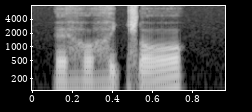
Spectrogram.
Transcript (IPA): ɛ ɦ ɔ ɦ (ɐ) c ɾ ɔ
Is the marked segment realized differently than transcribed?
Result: no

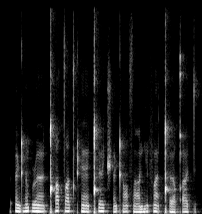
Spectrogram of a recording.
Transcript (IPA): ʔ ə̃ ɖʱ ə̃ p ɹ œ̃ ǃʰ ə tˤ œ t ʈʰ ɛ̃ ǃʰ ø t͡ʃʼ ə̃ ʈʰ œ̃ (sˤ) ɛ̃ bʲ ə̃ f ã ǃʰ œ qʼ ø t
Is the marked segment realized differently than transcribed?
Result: no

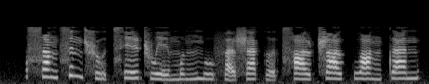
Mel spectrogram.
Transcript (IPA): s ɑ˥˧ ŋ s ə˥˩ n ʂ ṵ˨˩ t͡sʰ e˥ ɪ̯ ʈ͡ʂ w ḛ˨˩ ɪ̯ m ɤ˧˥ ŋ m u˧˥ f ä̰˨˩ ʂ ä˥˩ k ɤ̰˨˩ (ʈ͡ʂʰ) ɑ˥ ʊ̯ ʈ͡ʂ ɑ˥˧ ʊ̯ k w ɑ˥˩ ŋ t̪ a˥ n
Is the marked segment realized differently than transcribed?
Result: yes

